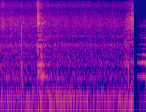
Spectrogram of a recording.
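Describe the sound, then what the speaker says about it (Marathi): Chopped onion sizzles steadily in hot oil as it fries until reddish, a close, even crackle with a brief utensil clatter early on, before cutting off abruptly. "आणि आपला कांदा थोडा लालसर होईपर्यंत ठेवायचा आहे आपल्याला।"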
